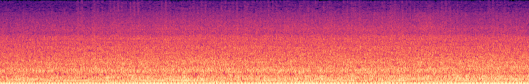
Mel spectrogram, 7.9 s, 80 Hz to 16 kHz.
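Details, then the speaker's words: 1963 GE F15W13 electrically reversible box fan, running on medium and then switched to high; smooth even whoosh of air over a low steady motor hum with no ticking or rubbing, quiet and smooth; normal running. "These old fans really move the air, and they're quiet and they're smooth."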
